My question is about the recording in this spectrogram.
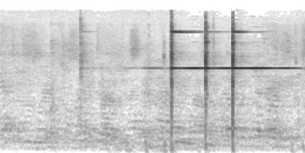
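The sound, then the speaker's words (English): A small bell, signalling the next turn in a paired sharing and listening exercise, is struck three times in quick succession, each strike leaving a bright, high ringing tone that hangs on, with soft murmuring voices underneath. “Second person will be listening, and listen for the bell.”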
